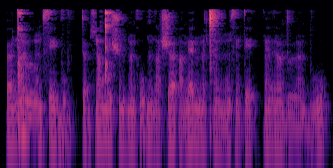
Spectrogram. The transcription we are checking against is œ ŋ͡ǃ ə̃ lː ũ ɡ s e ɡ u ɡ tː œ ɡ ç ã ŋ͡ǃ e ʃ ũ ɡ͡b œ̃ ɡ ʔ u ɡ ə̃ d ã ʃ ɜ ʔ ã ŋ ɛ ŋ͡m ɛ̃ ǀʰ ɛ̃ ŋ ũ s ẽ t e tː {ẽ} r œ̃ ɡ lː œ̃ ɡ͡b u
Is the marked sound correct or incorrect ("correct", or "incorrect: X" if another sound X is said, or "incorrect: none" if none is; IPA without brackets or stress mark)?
incorrect: ɛ̃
